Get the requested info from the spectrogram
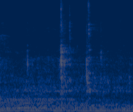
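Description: Two light metallic clicks a little under half a second apart, from the snare wire and snap hook on the beaver trap's eye bolt being let go and swinging.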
